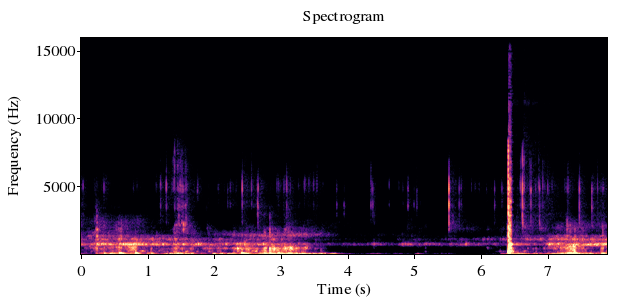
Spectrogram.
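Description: Water rushing and bumping against an underwater camera as a diver swims along a reef, over a faint steady hum, with a sharp click about six and a half seconds in.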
